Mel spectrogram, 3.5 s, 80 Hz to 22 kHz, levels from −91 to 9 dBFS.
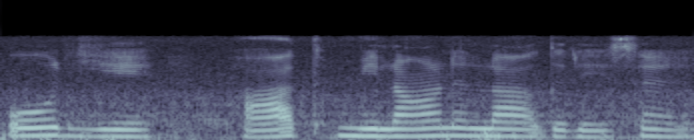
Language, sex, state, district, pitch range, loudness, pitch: Hindi, female, Haryana, Rohtak, 190-205 Hz, -19 LUFS, 200 Hz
